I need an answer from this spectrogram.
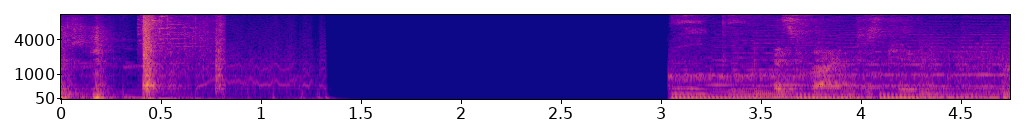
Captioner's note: glass breaks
